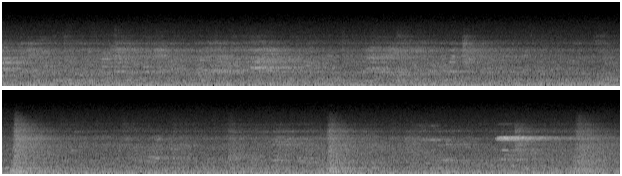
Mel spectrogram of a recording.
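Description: Skates scrape across the ice in a large echoing rink.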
